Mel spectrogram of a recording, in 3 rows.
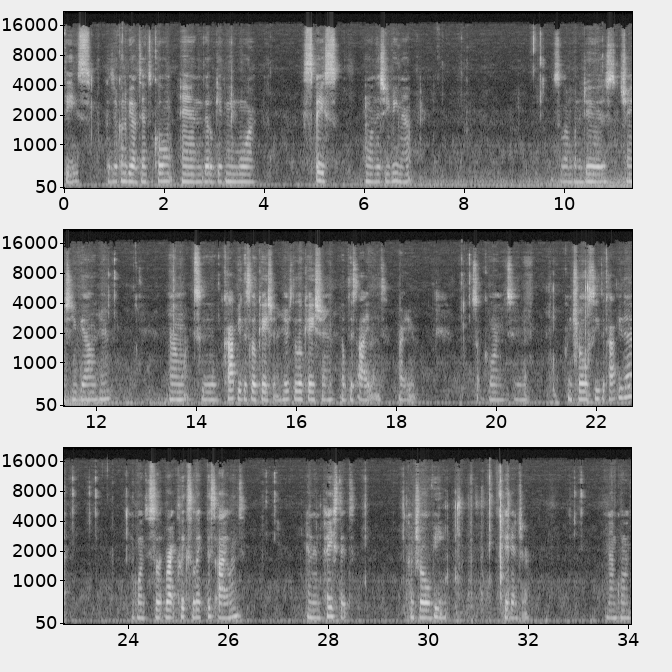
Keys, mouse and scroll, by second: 3.6-4.3 scroll down 1, 4.3 middle click, 6.7 middle click, 7.8 middle click, 9.6 scroll up 1, 11.1 click, 12.5 right click, 14.7 click, 19.5 click, 23.4 right click, 27.1 click, 33.2 right click.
